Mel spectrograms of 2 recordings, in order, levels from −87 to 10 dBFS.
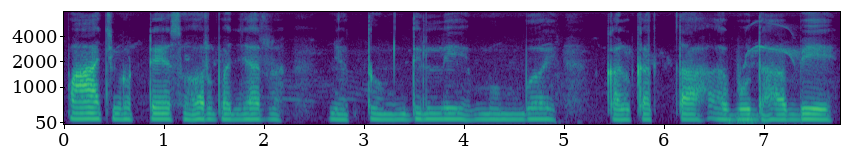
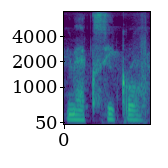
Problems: background conversations at intervals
